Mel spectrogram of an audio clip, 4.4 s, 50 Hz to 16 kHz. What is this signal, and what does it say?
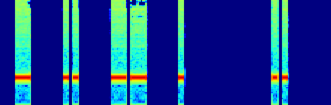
Morse code, heard as a keyed tone, about 18 wpm, spaced as for 12 wpm, 1000 Hz. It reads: TIME I
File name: qotdfiles / 12wpm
